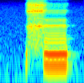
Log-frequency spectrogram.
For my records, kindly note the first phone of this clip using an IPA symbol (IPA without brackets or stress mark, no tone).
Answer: x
